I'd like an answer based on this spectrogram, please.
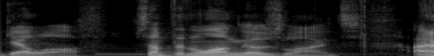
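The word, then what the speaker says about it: Gelof: I've been saying jellof. It's not. It's like gellof.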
